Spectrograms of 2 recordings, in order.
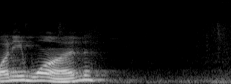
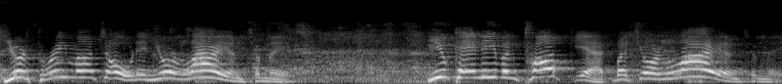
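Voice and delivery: put-on higher, playful indignation at the baby; high mock outrage; 11 semitones higher than usual. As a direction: tease the baby as if scandalized. Father teasing three-month-old baby.

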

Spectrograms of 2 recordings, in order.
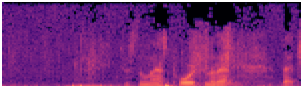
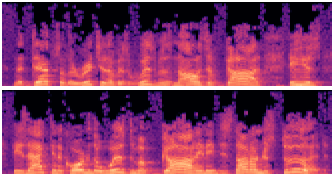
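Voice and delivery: louder, higher pulpit delivery; rising preaching; 5 semitones higher, 8 dB louder than usual. Acted. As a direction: lift it to the congregation. Preaching builds again.

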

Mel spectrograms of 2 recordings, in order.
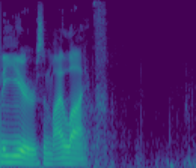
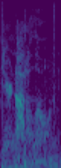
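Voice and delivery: whispered; 24 dB quieter, faster than usual. Acted. God's voice whispered on repeat.

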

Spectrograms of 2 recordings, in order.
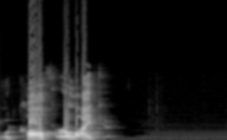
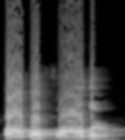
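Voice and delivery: higher and louder cry of Abba, Father; urgent appeal; 8 semitones higher, 5 dB louder than usual. Retold or imitated. Preacher voicing Jesus crying to his Father, higher and louder. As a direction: call out to the Father, half-raised.

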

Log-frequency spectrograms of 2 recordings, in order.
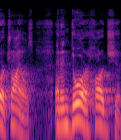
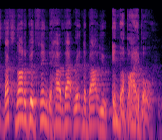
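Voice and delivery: ordinary talk, nothing marked

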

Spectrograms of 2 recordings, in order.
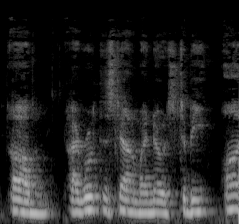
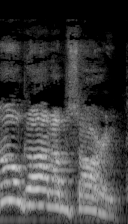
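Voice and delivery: loud, higher mock sorry; mock tossed-off apology; 5 semitones higher, 8 dB louder than usual. Man who cursed after hitting thumb, mock apology. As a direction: blurt a throwaway apology, hammed up. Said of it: "you just throw that sorry out there".

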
